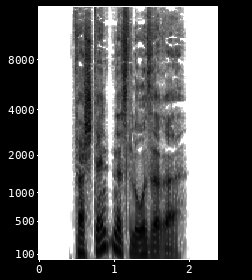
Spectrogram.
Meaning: inflection of verständnislos: 1. strong/mixed nominative/accusative feminine singular comparative degree 2. strong nominative/accusative plural comparative degree
- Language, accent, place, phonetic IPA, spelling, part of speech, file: German, Germany, Berlin, [fɛɐ̯ˈʃtɛntnɪsˌloːzəʁə], verständnislosere, adjective, De-verständnislosere.ogg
